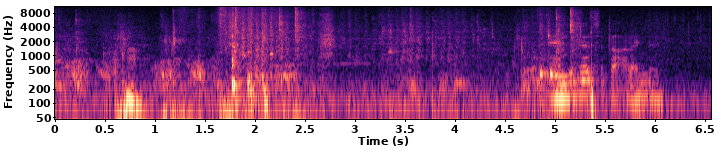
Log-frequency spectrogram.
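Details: Pigeons that have been dyed with colour, kept indoors, give short low coos in bursts near the start and again around the fifth second, mixed with wing flutters, clicks and faint speech.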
